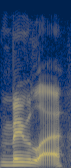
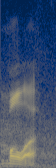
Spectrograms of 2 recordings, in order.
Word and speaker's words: Müller: And yes, I know he I know it's pronounced moola, but I'm British and we pronounce it muller.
